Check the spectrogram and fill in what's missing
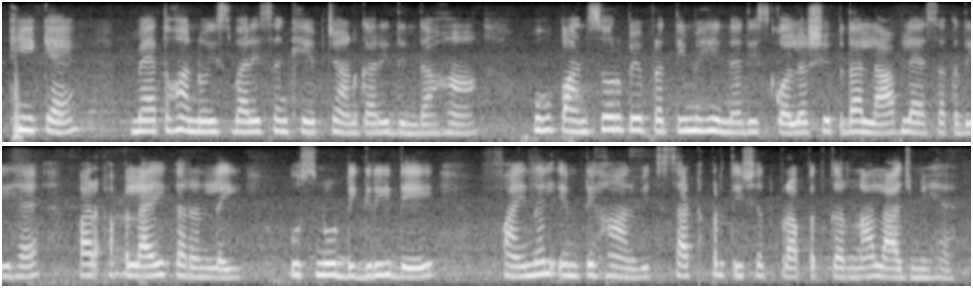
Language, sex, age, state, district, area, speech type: Punjabi, female, 30-45, Punjab, Bathinda, urban, read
